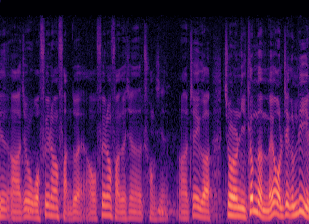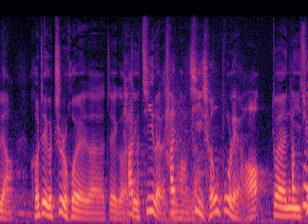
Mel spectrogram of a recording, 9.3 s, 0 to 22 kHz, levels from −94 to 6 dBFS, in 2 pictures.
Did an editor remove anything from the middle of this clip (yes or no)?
yes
